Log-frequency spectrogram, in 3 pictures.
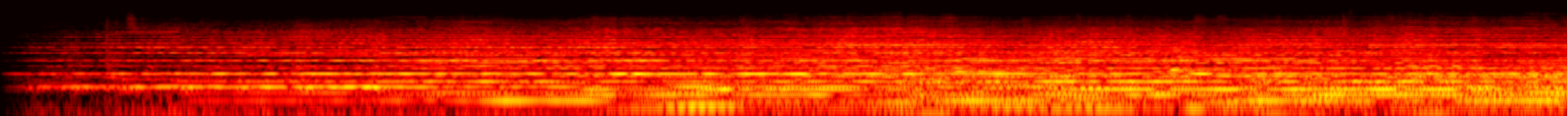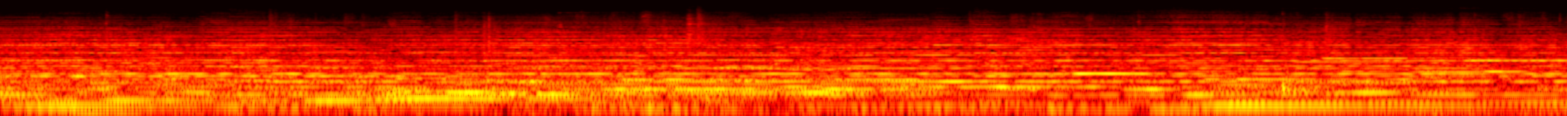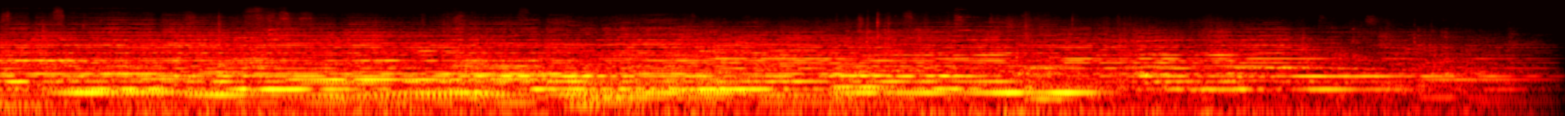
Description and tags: symphony tune up.. Sennheiser Shotgun Mic.
orchestra, tune, symphony, up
